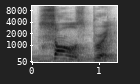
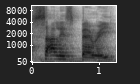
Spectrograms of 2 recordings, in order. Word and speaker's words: Salisbury: Salisbury yes that's right it's pronounced Salisbury not Sally's Berry Salisbury English Salisbury is a cathedral city in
